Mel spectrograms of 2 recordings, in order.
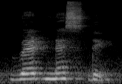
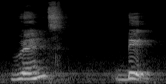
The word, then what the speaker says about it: Wednesday: They speak it as Wednesday. Wednesday. But that's wrong. It will become as the Wednes. The Wednes in Wednesday will become as Wens. Wednesday.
